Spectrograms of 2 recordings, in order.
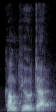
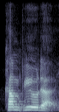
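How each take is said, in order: First: It is said softly in a British accent. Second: It is said in an American accent.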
